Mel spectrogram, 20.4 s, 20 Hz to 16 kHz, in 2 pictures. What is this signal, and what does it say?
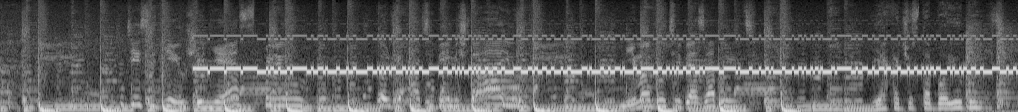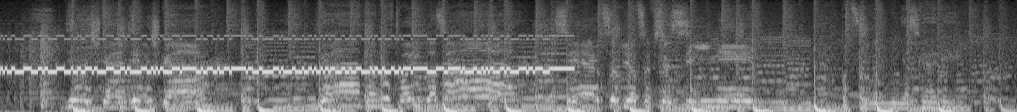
RTTY (45.45 baud, 170 Hz shift), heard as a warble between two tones, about 1500 Hz centre. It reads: LE TRASMISSIONI TELEVISIVE E DELLA RADIO SONO CONTROLLATE DAL GOVERNO.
